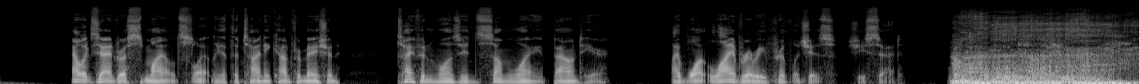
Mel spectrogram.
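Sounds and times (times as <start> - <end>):
speech: 0.7 - 6.1, 6.7 - 9.7, 10.3 - 10.7
loud deep creature roar: 9.5 - 11.3.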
